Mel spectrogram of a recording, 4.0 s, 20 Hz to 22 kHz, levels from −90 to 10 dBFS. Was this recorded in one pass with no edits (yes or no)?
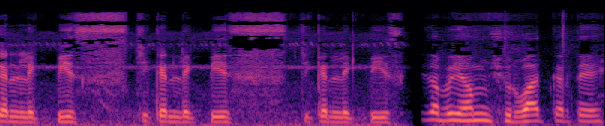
no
